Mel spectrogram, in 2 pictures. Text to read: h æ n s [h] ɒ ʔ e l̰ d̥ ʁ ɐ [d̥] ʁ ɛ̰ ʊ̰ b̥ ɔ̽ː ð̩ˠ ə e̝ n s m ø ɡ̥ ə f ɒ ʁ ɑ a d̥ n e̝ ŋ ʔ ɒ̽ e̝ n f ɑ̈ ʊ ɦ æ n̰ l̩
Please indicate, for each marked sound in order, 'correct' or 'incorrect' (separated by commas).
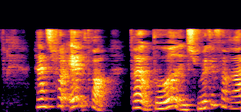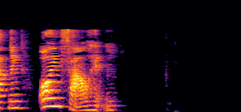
incorrect, correct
